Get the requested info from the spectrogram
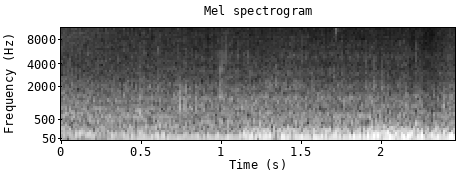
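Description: A 2000 Ford Taurus's 3.0-litre 24-valve DOHC V6 idling steadily with the hood open. The engine is said to have a rap, but no knock is heard at idle.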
